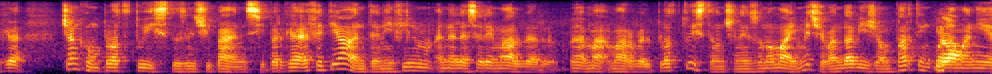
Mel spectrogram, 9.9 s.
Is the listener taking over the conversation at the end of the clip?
No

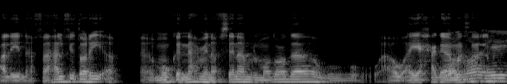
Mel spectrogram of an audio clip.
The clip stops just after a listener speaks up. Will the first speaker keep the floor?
No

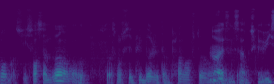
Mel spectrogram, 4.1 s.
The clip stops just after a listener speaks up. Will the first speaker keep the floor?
No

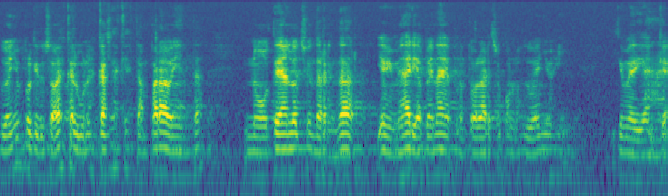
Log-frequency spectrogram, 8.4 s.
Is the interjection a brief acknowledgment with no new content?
No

